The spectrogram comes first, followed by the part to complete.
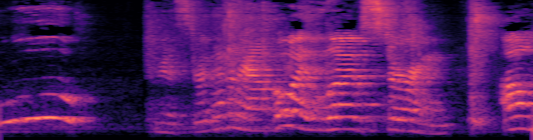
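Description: Mostly a person's voice: a short hummed tone at the start, a brief pause, then about two seconds of sing-song vocal sound, and an 'oh' near the end.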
